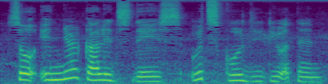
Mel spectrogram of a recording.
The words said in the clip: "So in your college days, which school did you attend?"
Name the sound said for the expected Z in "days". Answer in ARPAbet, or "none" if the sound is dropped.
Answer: S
